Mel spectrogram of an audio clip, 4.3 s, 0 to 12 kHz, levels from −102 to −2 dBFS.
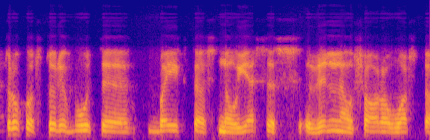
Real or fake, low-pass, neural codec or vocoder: real; 10.8 kHz; none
